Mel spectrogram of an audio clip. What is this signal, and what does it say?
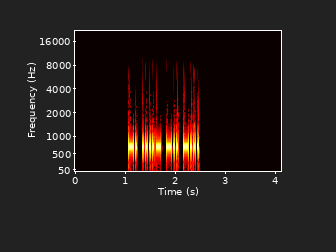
Morse code, heard as a keyed tone, about 36 wpm, 700 Hz. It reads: N4DB
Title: USA Call Signs - 4 Characters - Repeated 2x - 35wpm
